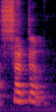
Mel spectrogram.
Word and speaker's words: subtle: Silent. तो क्या होगा? SU से टी से ट, LE से ल, शटल।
